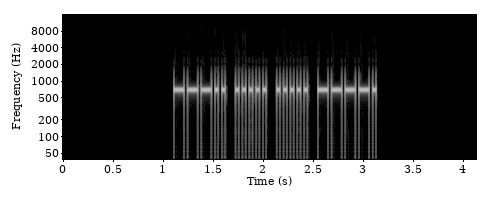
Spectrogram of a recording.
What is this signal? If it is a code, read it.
Morse code, heard as a keyed tone, about 34 wpm, 700 Hz. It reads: 8559
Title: Numbers - 4-Digit 35wpm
